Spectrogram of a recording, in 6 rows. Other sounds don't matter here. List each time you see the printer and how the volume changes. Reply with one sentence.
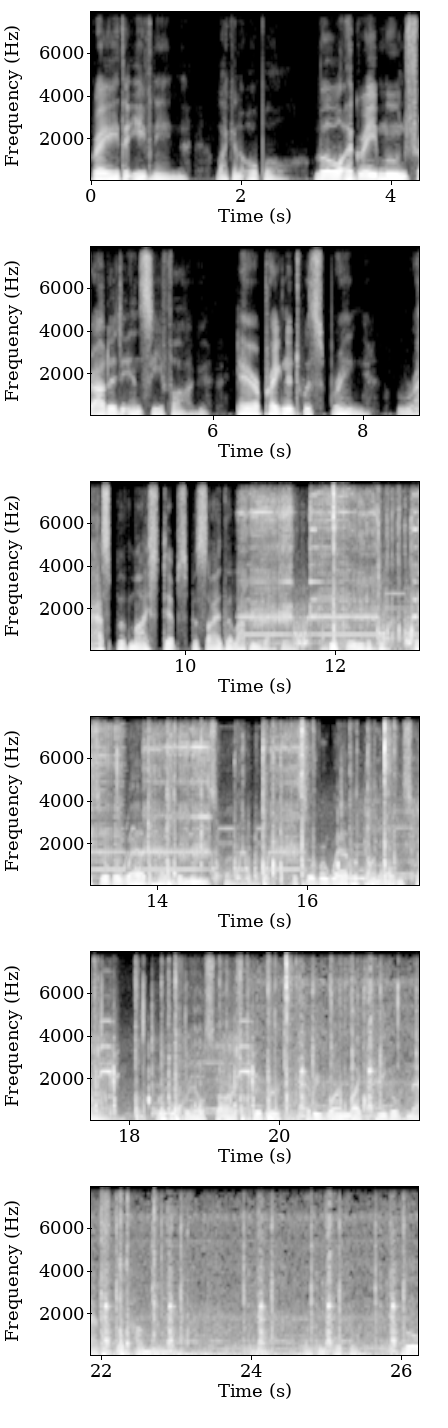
The printer can be heard from 10.7 to 26.1 s, at a steady volume.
